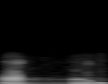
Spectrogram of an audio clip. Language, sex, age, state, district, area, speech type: Assamese, female, 45-60, Assam, Golaghat, urban, conversation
